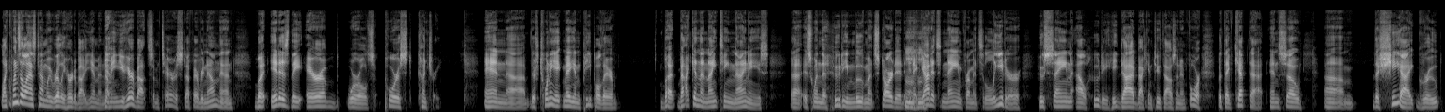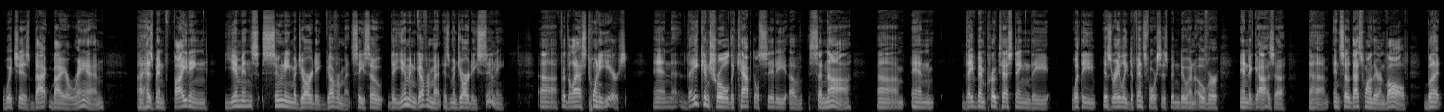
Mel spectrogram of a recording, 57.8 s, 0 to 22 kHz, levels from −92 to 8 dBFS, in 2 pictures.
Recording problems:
thin; somewhat; fading below 350 Hz

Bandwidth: 15.5 kHz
